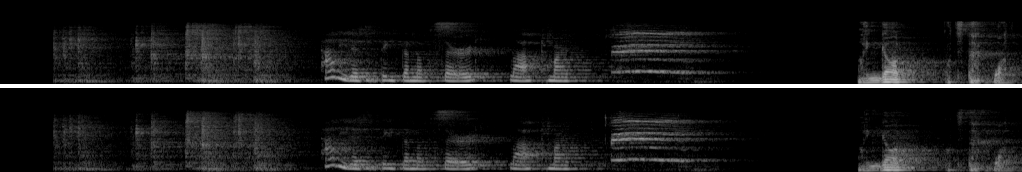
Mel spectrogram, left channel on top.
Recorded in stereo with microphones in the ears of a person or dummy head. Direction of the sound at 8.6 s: 65° left (ahead or behind).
